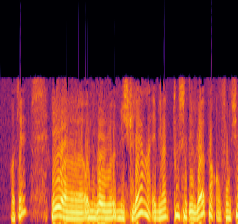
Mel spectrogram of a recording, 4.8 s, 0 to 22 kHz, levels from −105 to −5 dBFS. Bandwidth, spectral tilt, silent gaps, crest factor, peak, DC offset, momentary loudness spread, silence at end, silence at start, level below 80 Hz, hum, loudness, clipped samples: 5.4 kHz; -7.5 dB/octave; none; 10 dB; 0 dBFS; under 0.1%; 8 LU; 0 s; 0.2 s; -36 dBFS; none; -11 LUFS; under 0.1%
